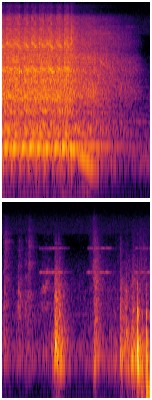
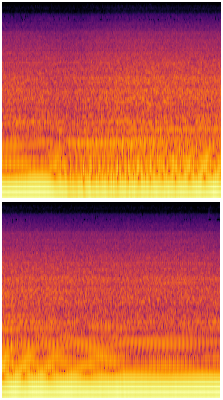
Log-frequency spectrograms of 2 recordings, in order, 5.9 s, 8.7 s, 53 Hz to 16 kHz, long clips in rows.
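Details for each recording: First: Honda Civic Si after rebuild, distributor and valve cover installed: starter cranks about two seconds with steady whir, never catches; no spark, about 0.2 volts measured at the igniter module while cranking. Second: Rebuilt Honda Civic Si after a new ignition coil, not yet filled with coolant. It starts instantly with a deep, even idle that runs a little rough at first then smooths out; normal idle.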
